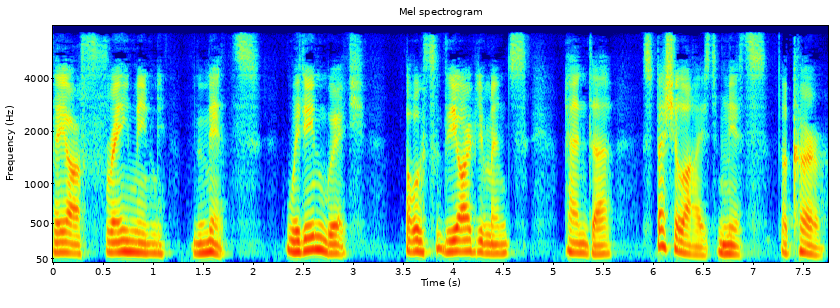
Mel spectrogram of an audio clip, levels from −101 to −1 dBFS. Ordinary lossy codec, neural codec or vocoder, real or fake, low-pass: MP3, 48 kbps; codec, 16 kHz, 1 kbps, FunCodec, trained on Chinese and English, 50 frames a second; fake; 7.2 kHz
